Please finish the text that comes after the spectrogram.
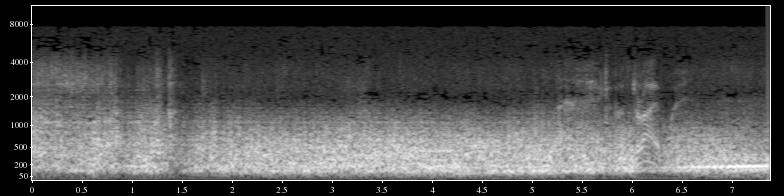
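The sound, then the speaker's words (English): Heavy rain pours down in a dense, steady roar while thunder rumbles low and continuous underneath, loud throughout, with no break in the downpour. “Gotta get a roof over my head till this downpour stops.”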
